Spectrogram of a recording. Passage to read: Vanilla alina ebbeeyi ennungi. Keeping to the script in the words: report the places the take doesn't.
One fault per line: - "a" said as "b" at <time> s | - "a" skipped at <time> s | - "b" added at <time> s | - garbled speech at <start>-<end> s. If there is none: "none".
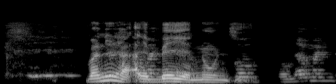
- "alina" skipped at 1.3 s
